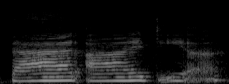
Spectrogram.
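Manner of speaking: very slow, deliberate read-aloud; drawn-out verdict. A narrator's reading. Rosie notes the failed kitchen test, slow verdict. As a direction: stretch each word right out.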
